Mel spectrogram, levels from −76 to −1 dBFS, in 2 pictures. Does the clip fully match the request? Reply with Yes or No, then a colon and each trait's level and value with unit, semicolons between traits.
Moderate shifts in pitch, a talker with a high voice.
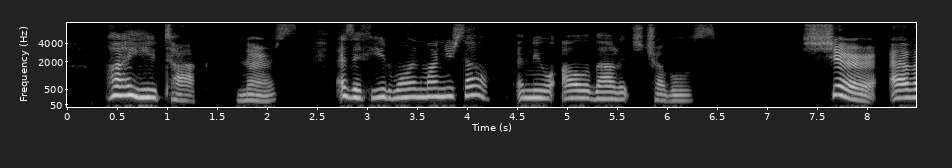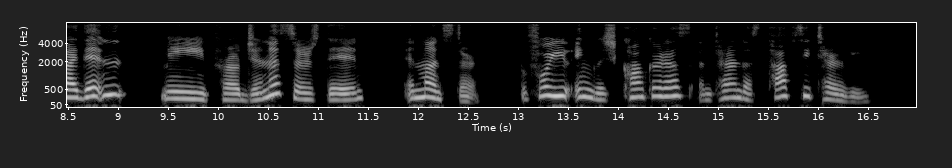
No: wide, 6.7 semitones; high, 230 Hz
